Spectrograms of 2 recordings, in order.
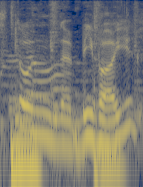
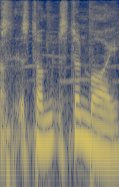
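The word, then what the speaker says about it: Stonebwoy: Alors là, vous êtes accompagné par Stone B-Boy, je crois. Stone Boy. Stone Boy, voilà, Voilà, ma ouais.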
